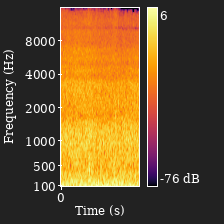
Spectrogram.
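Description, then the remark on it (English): Aspen leaves flutter in a steady wind in the sun, a continuous soft rustling hiss with gusty low rumbles of wind buffeting the microphone, and no voices. “Their little paddles make such a nice little chorus as they do.”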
